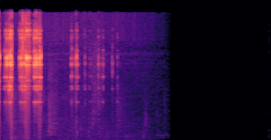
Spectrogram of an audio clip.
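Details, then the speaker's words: Schoeps CMIT microphone shaken by hand: sharp metallic clicks and clinks, an internal rattle from worn foam spacers letting internal clips knock. "this is an example of a strange rattle when shaking the"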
